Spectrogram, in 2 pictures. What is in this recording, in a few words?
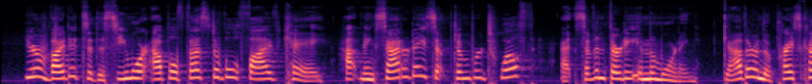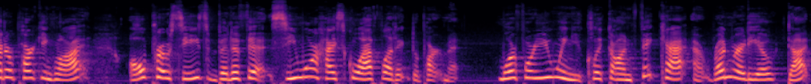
5K Promo; Seymour Apple Fest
